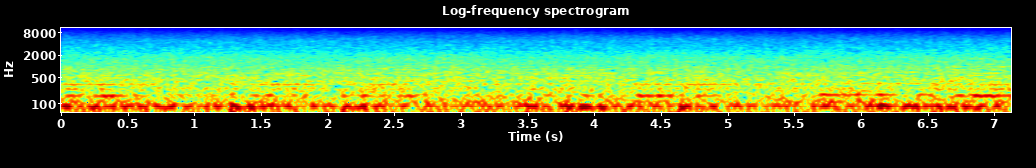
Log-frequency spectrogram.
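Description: Wind rushes past a plane in flight.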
